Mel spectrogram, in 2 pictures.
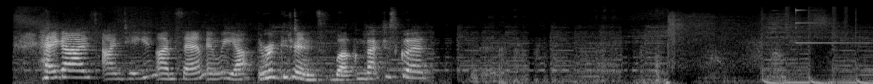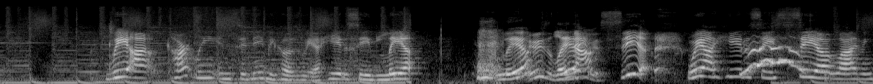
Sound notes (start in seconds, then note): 7.9 ding; 13.8 scoffs; 16.2 cheers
